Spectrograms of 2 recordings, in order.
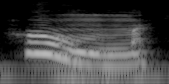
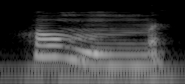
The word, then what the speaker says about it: home: consonant e silent e the e helps letter o sound o with silent e the sound is o home home all right one more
